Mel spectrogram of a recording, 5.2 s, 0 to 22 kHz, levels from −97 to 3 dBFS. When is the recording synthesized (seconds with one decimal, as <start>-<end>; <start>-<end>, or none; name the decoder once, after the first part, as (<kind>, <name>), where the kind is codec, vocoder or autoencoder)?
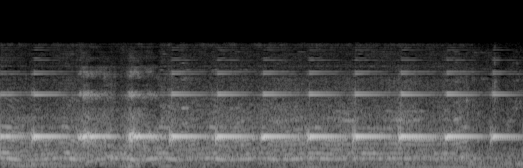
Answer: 0.8-1.6 (codec, HILCodec)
